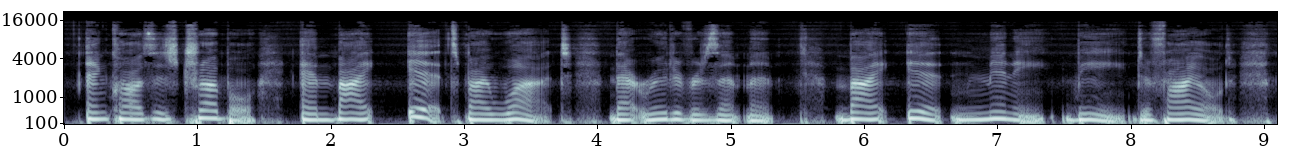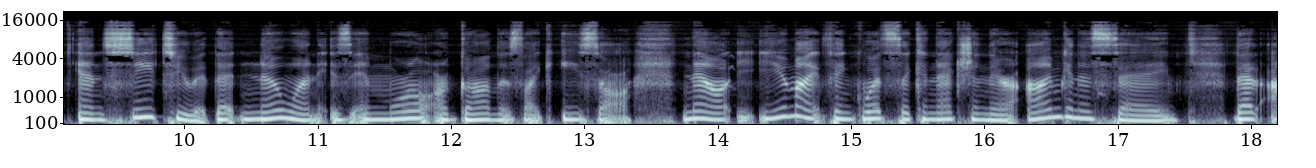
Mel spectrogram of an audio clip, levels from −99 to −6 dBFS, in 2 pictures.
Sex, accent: female, American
